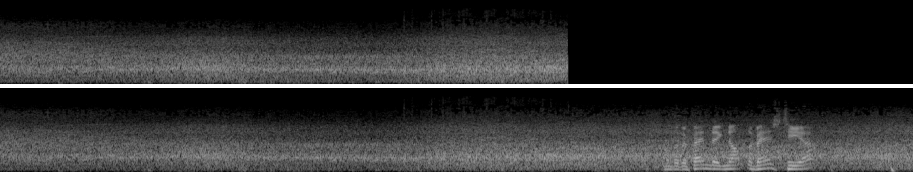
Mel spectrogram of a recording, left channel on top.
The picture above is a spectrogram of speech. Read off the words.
Well, the defending not the best here.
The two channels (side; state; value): left; drops out; at 5.7 s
